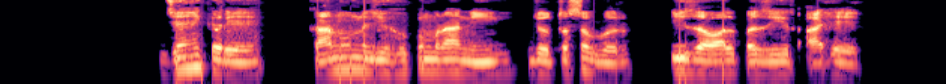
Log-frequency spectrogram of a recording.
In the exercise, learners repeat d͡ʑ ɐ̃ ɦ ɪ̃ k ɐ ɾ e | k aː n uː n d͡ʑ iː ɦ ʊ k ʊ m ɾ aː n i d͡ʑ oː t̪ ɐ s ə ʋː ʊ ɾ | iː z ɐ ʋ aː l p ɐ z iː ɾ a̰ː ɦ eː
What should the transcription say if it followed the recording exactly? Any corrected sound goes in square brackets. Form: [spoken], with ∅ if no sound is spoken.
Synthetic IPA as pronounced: d͡ʑ ɐ̃ ɦ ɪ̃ k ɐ ɾ e | k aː n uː n d͡ʑ iː ɦ ʊ k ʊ m ɾ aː n i d͡ʑ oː t̪ ɐ s ə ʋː ʊ ɾ | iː z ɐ ʋ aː l p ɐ z iː ɾ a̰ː ɦ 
